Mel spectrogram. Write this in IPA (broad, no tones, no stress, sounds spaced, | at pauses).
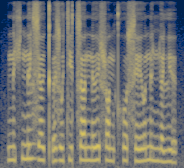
n ɘ ç n ɨ lʲ z ɐ ɪ̯ kʼ ɘ z u tʲ ɐ t͡s ɐ n ɘ ɪ̯ ɬ ɔ n kʰ o s e ʊ̯ n ɨ ɲ ɐ lʲ ɘ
